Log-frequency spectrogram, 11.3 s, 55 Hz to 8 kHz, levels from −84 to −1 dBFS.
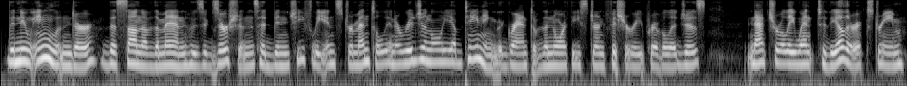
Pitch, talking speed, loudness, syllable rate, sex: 200 Hz, 150 wpm, -20 LUFS, 5.4 syllables/s, female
